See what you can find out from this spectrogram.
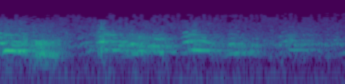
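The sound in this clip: A sled dog team barks on a snowy trail with a few short, high yips and whimpering barks in quick succession.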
